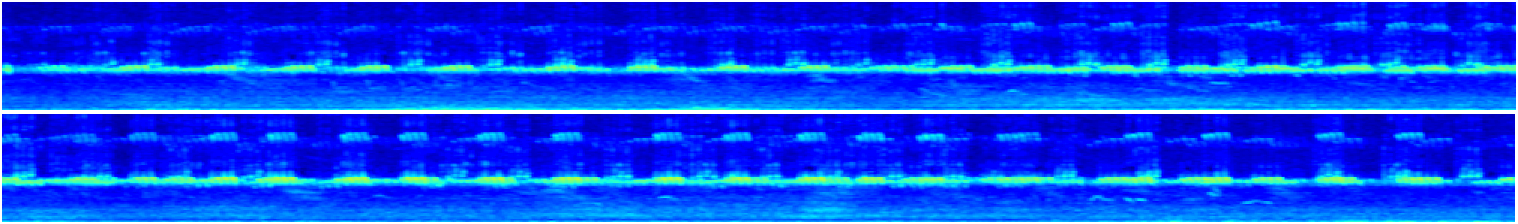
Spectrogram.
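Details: Crickets singing in spring after the rain: a steady high, shrill chirping pulsed about twice per second, several insects overlapping in a continuous chorus, with faint low rumble underneath.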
